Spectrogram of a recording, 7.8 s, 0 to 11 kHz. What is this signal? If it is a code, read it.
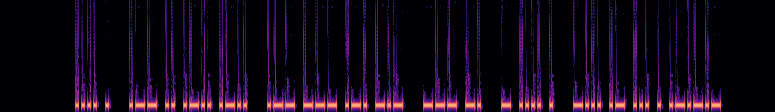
Morse code, heard as a keyed tone, about 40 wpm, 700 Hz. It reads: HE WILL WORK ON THE BASE.
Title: Sentences from Top 1000 Words - Review Part 1 - 40wpm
